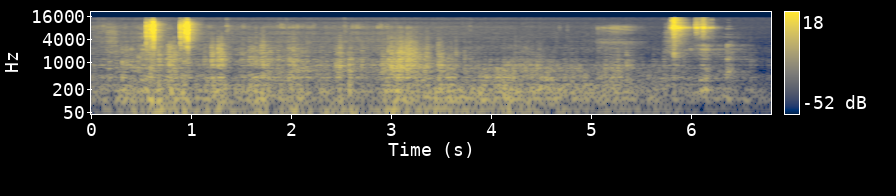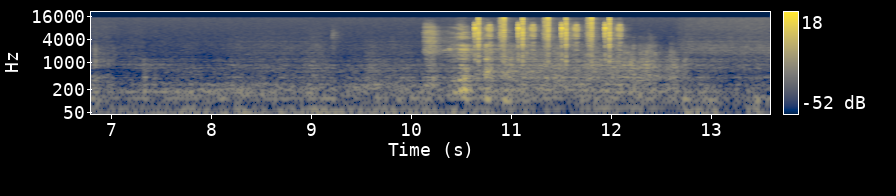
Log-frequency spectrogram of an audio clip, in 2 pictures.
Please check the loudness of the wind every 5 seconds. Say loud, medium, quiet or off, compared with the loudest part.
loud, quiet, quiet.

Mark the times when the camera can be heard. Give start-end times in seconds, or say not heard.
0.6-1.1, 5.0-6.2, 10.6-12.2.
